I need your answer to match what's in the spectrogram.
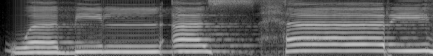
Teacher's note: Huruf ro dibaca secara tarkik karena barisnya kasrah. Cara bacanya ditipiskan. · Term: tarqiq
